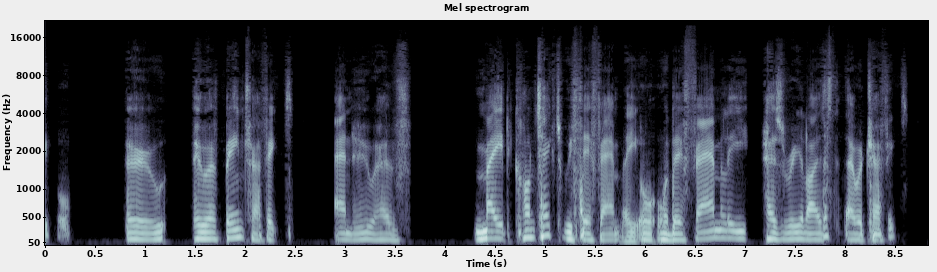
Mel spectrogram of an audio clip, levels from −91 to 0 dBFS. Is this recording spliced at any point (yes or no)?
no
